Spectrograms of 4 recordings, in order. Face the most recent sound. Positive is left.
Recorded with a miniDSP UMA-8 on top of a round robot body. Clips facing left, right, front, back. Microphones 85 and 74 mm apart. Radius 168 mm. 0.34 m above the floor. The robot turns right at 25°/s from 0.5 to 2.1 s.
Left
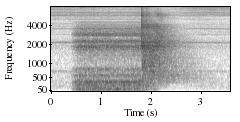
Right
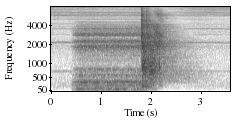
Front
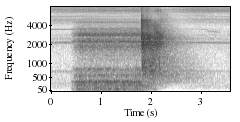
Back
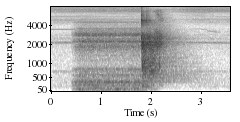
turn(degrees=-100)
